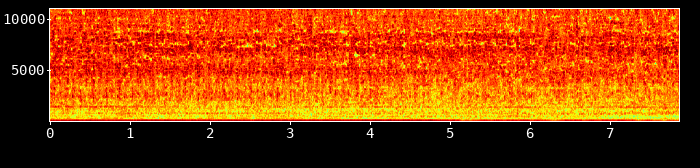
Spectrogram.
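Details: 2003 GMC engine at idle: a deep steady drone with a loose pulsing about three times a second underneath; odd engine noise, cause unclear.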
